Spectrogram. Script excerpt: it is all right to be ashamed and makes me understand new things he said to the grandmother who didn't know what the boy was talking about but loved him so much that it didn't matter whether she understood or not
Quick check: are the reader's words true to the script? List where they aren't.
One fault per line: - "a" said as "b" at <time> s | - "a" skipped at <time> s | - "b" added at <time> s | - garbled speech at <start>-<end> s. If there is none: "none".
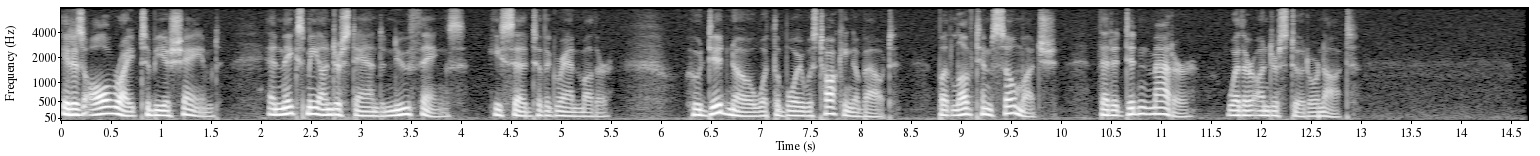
- "didn't" said as "did" at 6.5 s
- "she" skipped at 12.0 s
